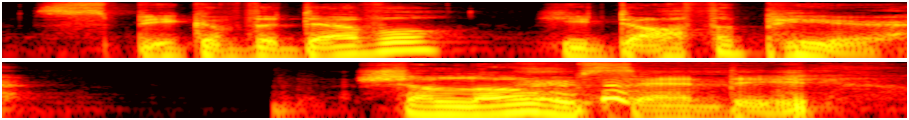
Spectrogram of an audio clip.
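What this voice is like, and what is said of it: Impression of the character Caleb. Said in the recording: “It's a great Caleb impression.”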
